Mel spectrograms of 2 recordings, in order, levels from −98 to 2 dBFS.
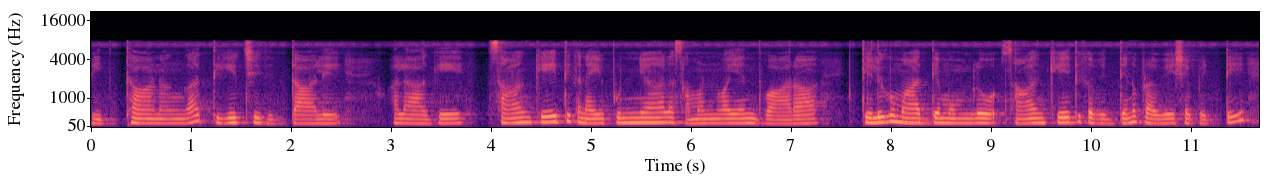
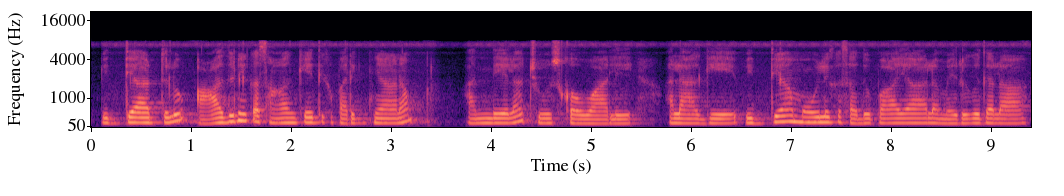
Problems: constant background noise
